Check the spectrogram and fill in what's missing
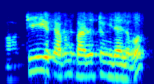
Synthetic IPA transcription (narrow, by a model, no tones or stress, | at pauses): ɔ̃ʈʰikasʰɛapunibad͡ʒetːʊmilajlɔbɔ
